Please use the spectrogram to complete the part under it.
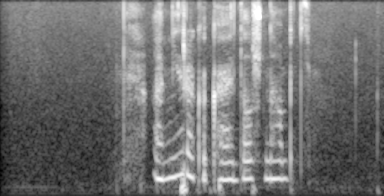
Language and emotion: Russian, neutral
